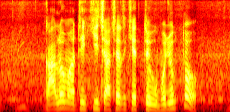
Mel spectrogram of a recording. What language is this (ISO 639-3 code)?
ben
